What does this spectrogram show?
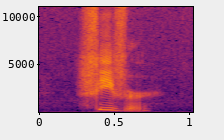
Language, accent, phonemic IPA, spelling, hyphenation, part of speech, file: English, US, /ˈfivɚ/, fever, fe‧ver, noun / verb, En-us-fever.ogg
- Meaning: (noun) 1. A higher than normal body temperature of a person (or, generally, a mammal), usually caused by disease 2. Any of various diseases 3. A state of excitement or anxiety 4. A group of stingrays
